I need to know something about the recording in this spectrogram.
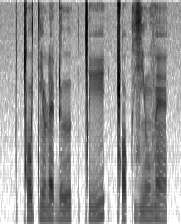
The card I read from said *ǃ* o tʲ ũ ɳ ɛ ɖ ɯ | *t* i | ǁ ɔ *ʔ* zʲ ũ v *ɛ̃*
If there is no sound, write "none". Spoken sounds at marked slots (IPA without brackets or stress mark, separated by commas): ǀ, ǀ, k, ɛ̃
